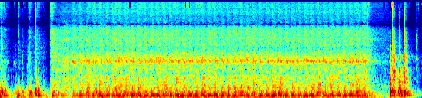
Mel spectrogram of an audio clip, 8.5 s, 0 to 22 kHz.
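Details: 1990 Jeep project, cranked by jumping the switch wires: starter churns unevenly about six seconds but the engine never catches; turns over but not getting fuel, next step pouring fuel into the carburetor.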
